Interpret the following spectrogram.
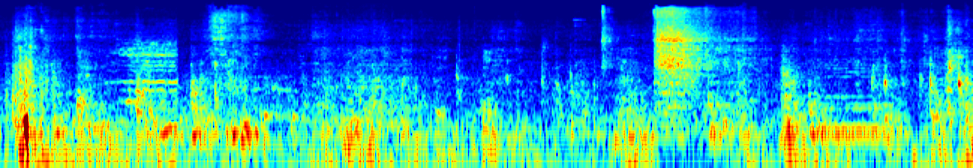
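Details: Boer goats on a modern goat farm give short nasal bleats, one clear steady bleat near the end, over a busy barn background of voices, clattering and a passing vehicle.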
